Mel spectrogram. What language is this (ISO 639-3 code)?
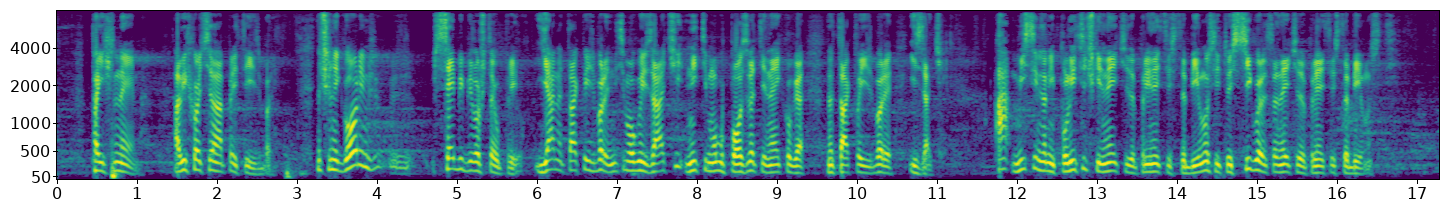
srp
